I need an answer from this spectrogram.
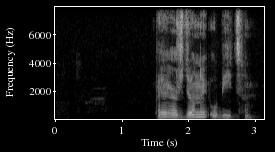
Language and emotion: Russian, neutral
